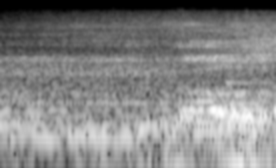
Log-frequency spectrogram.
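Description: A low male voice singing a slow liturgical chant in long held notes.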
